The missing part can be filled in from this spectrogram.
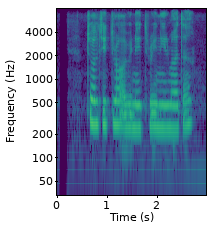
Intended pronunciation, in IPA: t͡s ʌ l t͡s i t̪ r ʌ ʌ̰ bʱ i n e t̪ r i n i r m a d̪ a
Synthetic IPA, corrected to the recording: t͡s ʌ l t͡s i t̪ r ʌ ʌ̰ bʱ i n e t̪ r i n i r m a t̪ a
